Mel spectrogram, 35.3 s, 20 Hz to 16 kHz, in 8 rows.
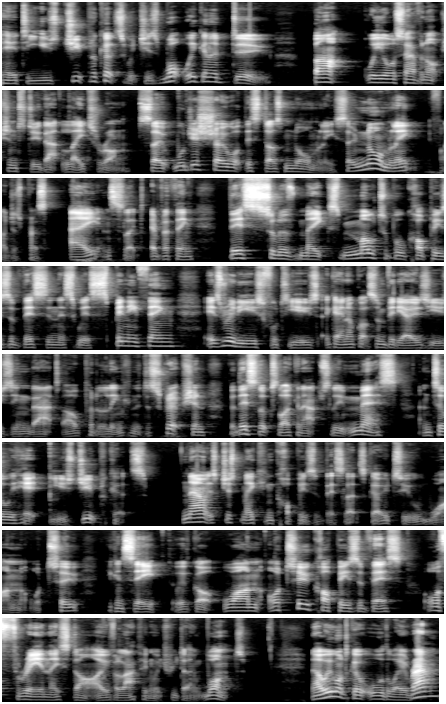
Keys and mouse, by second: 1.2-1.9 middle drag, 4.9 click, 6.1 click, 9.5 a, 10.7 click, 17.3-17.8 shift+middle drag, 18.7 shift+middle drag, 22.5 click, 24.6-27.1 drag, 28.1 click, 29.1 click, 30.4 click, 32.0 click.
